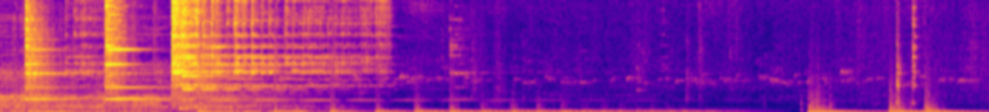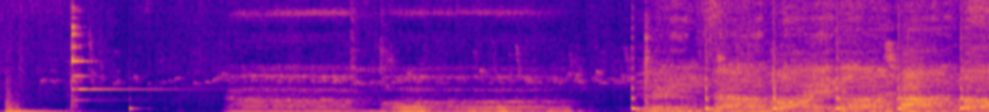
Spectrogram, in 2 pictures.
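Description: Buddhist recitation chanting by a group of voices, with a struck bell ringing out several times and a fast run of wooden-fish taps that speeds up. The chanting breaks off briefly twice, then resumes with steady taps.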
